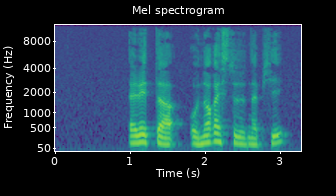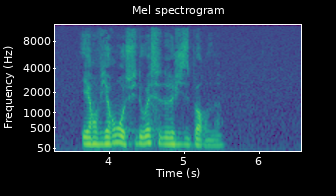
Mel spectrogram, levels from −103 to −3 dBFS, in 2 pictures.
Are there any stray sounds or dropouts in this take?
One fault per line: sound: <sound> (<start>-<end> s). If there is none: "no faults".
no faults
